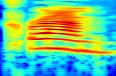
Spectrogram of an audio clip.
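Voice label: "kliwam" nominative, Archi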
